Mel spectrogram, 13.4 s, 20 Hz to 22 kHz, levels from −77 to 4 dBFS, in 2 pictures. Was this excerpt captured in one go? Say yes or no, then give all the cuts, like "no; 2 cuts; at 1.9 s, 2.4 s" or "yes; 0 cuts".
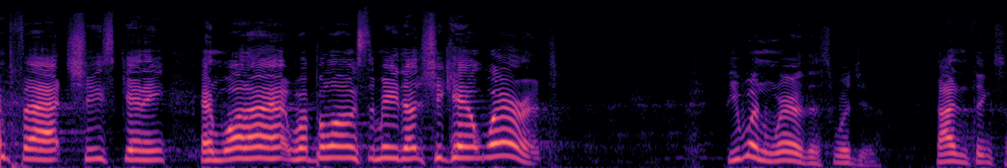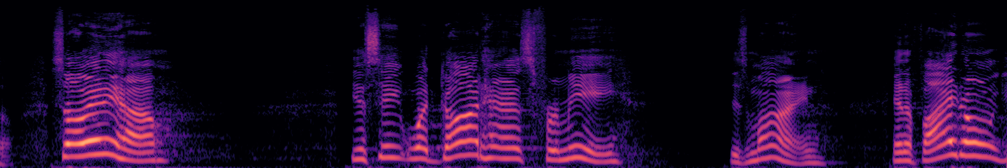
yes; 0 cuts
